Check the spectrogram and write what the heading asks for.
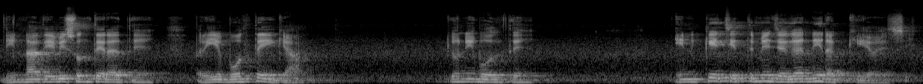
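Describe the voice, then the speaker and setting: A man's voice: mid-range voice, unhurried, long pauses, pushed and bright. An older man giving a spiritual discourse as a teacher, reasoning aloud with rhetorical questions. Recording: echoey hall with faint noise.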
